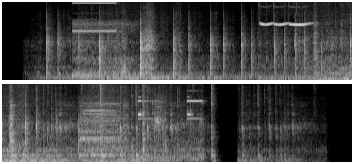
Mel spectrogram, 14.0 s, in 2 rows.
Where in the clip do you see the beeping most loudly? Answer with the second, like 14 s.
6 s.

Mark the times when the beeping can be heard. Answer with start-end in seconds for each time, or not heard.
1.4-2.8, 5.1-6.5, 9.7-11.1.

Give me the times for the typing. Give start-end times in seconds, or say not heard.
5.8-13.5.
